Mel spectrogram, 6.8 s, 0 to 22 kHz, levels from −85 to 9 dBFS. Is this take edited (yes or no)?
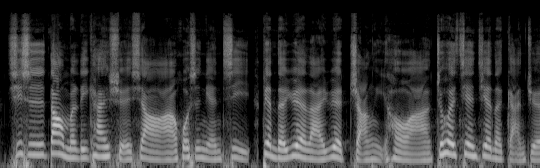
yes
